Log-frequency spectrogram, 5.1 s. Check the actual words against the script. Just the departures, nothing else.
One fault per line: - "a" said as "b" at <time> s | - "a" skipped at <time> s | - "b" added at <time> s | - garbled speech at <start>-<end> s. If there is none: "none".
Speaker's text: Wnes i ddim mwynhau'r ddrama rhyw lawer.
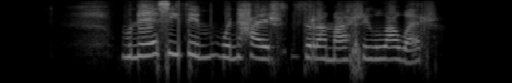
none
